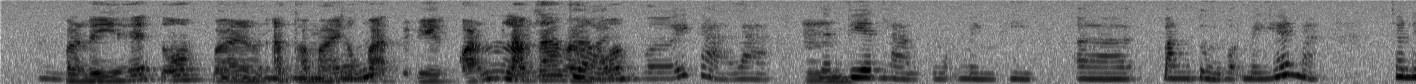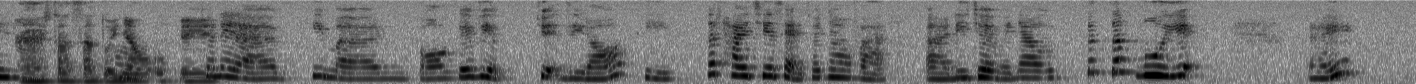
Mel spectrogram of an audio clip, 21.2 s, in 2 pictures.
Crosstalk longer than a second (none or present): present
